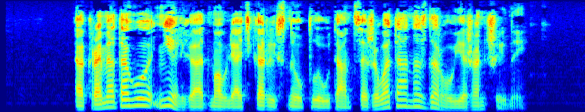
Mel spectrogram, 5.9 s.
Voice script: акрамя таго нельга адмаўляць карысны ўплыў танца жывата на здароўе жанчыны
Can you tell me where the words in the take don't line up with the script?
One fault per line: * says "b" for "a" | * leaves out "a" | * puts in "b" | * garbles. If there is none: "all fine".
all fine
